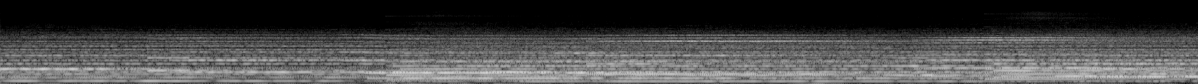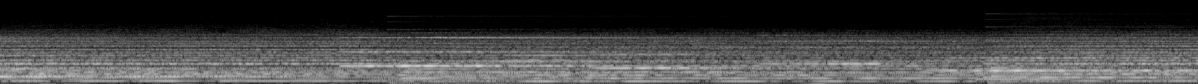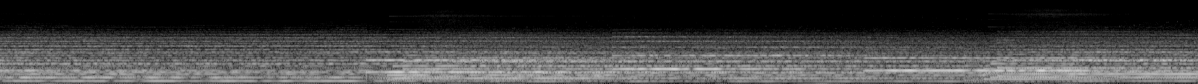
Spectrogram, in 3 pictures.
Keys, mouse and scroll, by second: 1.7 1, 2.4 alt+middle click, 4.0-6.3 drag, 6.3 ctrl+click, 7.9-9.3 right drag, 9.6-15.0 drag, 15.0 3, 17.1 click, 19.0 ctrl+Delete, 21.0 click, 23.2 ctrl+Delete, 24.5 click, 26.1 ctrl+Delete, 28.0 space, 28.1 click, 29.3 alt+right click, 30.0 5, 30.7 alt+middle click, 31.3 scroll up 1, 31.6 alt+middle click, 32.1-33.8 alt+drag.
